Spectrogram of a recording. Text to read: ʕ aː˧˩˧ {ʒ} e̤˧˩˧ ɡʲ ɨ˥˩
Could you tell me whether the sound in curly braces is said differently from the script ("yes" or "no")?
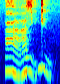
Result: yes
